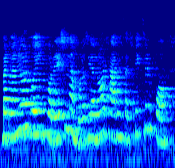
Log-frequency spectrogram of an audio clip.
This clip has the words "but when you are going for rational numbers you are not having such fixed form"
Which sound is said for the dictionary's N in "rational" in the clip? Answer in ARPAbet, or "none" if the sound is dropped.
none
